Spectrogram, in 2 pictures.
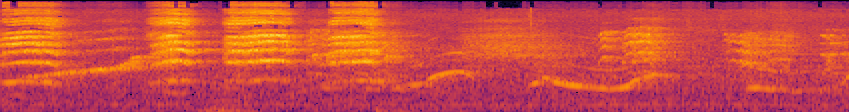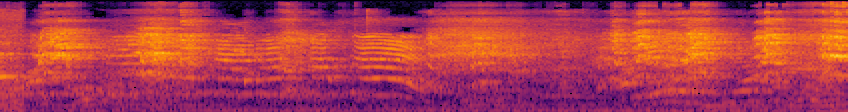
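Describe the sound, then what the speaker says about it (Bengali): Several parrot-like species in cages at the Bangladesh National Zoo in Mirpur give repeated shrill squawks and chattering calls close by, with children's voices and crowd noise in the background. "আর এর পাশেই আছে টিয়া পাখির মতো দেখতে টিয়া পাখির কয়েকটি প্রজাতি।"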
